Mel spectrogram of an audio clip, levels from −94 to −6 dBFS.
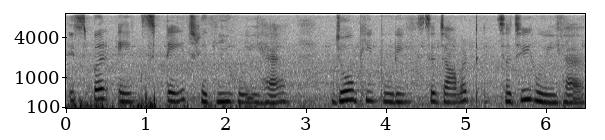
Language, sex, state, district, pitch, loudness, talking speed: Hindi, female, Punjab, Fazilka, 210 Hz, -16 LUFS, 120 wpm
